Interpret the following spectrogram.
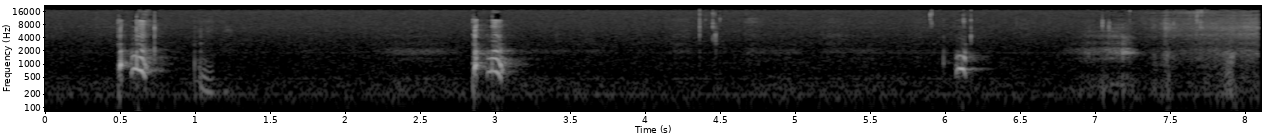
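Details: Hiccups in a baby boy: three sharp, brief hiccups a few seconds apart in a quiet room, with soft baby noises near the end.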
